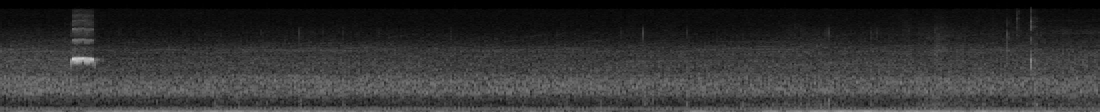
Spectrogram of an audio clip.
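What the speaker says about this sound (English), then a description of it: "Whistle blown and we are underway." A referee's whistle blasts once, sharp and short, to start a night football game in the OFL Legacy Bowl, followed by a quiet, steady crowd and field ambience.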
